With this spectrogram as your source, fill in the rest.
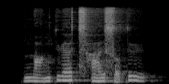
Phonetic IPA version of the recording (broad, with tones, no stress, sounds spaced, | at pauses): n̪ ɑ˨˦ ŋ t̪ ɥ ɛ˦ t͡sʰ a˨˦ ɪ̯ s ɤ̰˨˩ t̪ y˥˨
